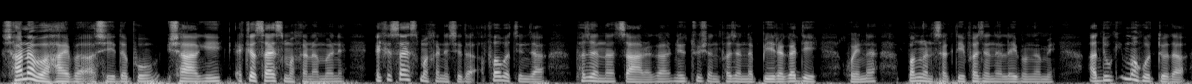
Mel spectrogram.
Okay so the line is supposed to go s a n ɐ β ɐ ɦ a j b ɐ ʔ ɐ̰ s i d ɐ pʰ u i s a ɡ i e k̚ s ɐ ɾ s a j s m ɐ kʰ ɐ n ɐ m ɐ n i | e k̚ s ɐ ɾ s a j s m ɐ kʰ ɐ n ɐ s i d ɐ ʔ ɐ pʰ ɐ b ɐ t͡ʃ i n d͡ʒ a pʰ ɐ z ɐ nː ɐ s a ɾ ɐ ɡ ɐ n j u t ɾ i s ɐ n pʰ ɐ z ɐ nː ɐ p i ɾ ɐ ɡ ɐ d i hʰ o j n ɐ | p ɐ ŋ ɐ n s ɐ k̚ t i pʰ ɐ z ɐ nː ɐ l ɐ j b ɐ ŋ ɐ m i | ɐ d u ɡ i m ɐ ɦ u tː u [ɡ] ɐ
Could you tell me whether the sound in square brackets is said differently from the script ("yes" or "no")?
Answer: yes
